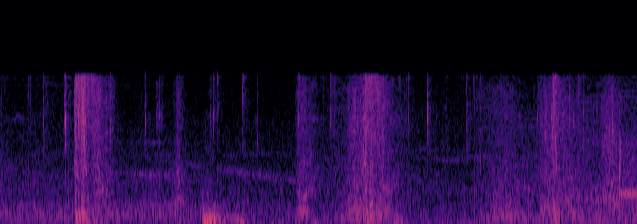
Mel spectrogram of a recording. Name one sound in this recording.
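Quick whooshing rushes of air come and go as something swings through the air.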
